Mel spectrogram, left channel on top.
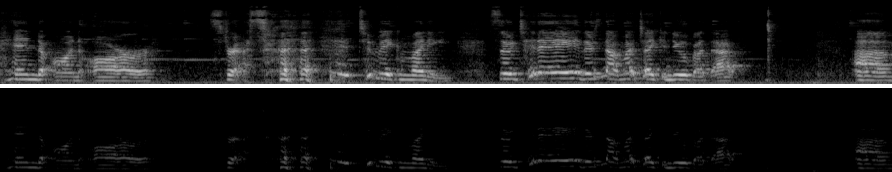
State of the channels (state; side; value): quieter; right; 31.2 dB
